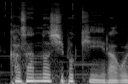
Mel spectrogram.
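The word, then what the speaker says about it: 霞散の飛沫: 일본어로는 카산노 시부키라고 읽습니다.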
